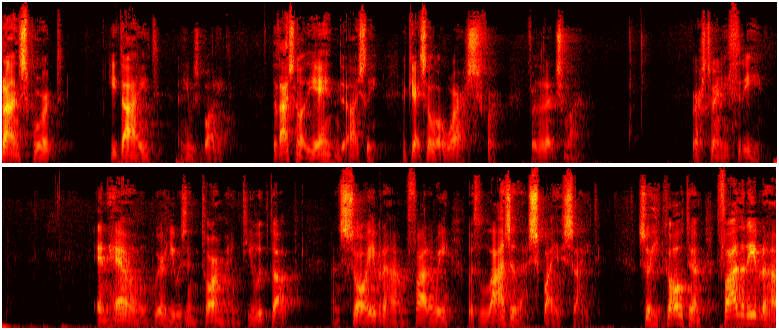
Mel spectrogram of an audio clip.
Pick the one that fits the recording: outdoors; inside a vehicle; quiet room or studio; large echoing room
large echoing room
